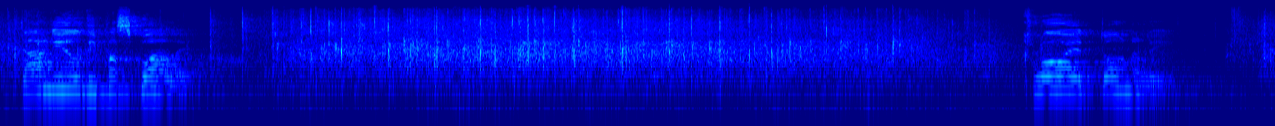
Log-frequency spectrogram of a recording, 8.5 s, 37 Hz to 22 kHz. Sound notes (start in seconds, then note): 1.4 audience applauding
